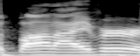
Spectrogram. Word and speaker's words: Bon Iver: like this uh the bony how do you pronounce that band ben idol oh you know bon iver or booney there oh yeah yeah oh i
